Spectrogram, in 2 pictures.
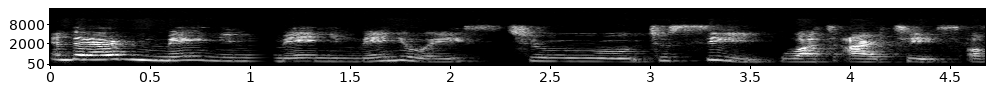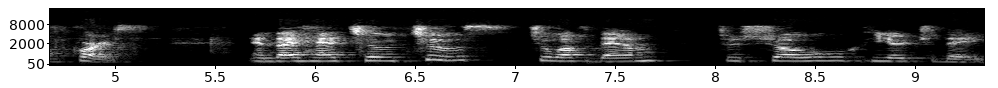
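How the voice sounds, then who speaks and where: A woman with a Brazilian accent, fairly high in pitch, somewhat breathy, at a fairly slow pace with ordinary pitch variation. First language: Portuguese. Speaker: art marketing expert. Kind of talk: presentation on a webinar panel. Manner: hesitant, with filler sounds.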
